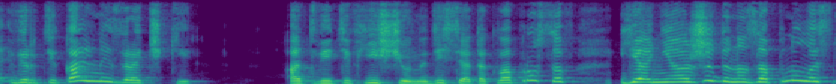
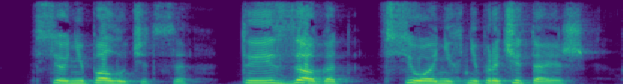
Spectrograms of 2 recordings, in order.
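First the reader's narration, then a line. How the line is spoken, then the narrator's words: Wizard's snort. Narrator (Russian): хмыкнул маг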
